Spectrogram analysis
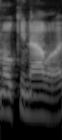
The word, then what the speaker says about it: Okinawa: You could tell the age difference between Talkas and I and how you pronounce Okinawa. How so? Because of the Karate Kid. Oh. The Mr. Miyagi is from Okinawa, and he always pronounced it Okinawa.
